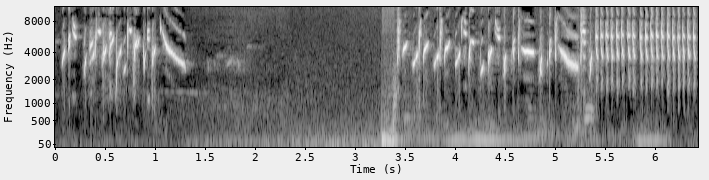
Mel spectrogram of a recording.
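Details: European goldfinch with a clean song: a burst of swept, liquid twitters, a quiet gap and a click, then lively chattering notes building into a long, fast, buzzy trill.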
